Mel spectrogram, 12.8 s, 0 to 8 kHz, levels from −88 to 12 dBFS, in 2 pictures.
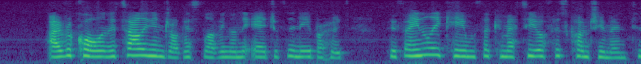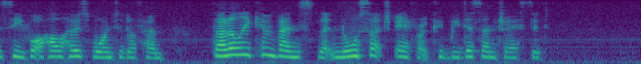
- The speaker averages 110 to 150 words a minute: No, average, 180 wpm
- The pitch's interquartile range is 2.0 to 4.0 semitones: Yes, average, 2.9 semitones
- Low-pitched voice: No, high, 240 Hz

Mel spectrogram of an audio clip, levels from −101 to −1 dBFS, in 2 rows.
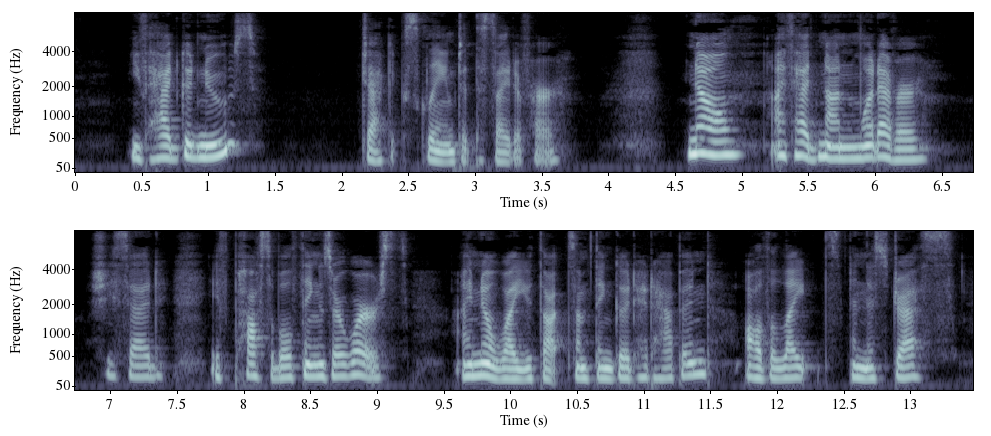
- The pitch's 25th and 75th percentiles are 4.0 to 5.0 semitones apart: No, average, 3.4 semitones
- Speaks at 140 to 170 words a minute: Yes, average, 165 wpm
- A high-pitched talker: No, medium, 170 Hz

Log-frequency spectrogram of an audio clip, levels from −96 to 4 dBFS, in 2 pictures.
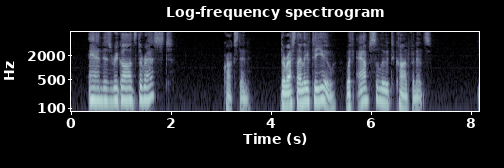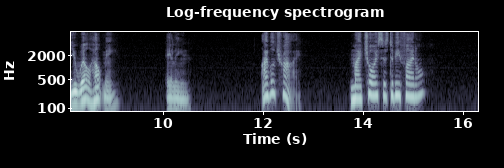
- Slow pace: Yes, slow, 105 wpm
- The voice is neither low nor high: Yes, medium, 150 Hz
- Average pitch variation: No, wide, 6.6 semitones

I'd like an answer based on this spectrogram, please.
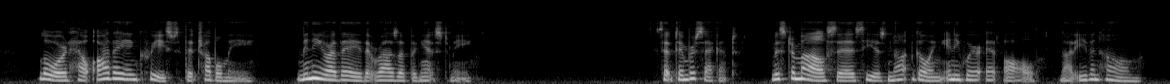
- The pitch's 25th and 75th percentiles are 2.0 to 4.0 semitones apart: No, average, 4.6 semitones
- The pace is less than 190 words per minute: Yes, average, 160 wpm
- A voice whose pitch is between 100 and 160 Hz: No, high, 200 Hz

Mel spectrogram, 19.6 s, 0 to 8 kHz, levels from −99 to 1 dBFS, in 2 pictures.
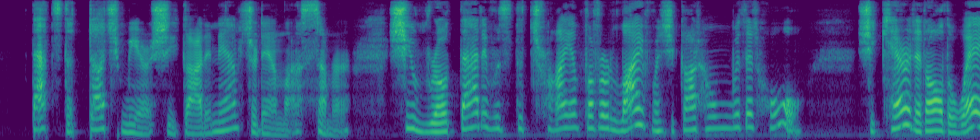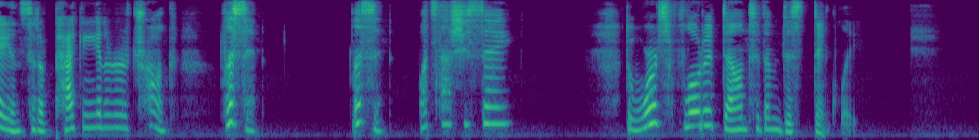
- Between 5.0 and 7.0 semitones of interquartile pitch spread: Yes, wide, 5.6 semitones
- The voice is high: Yes, very high, 250 Hz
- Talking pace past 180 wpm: No, average, 160 wpm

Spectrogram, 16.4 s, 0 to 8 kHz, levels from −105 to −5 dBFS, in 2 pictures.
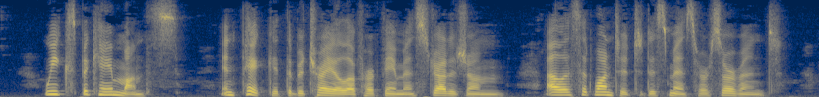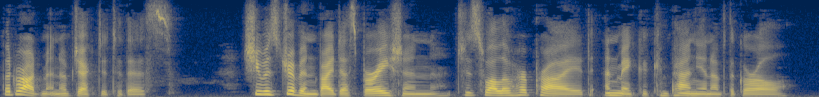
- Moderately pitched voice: Yes, medium, 155 Hz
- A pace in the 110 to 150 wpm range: Yes, average, 145 wpm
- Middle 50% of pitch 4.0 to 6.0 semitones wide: Yes, average, 5.3 semitones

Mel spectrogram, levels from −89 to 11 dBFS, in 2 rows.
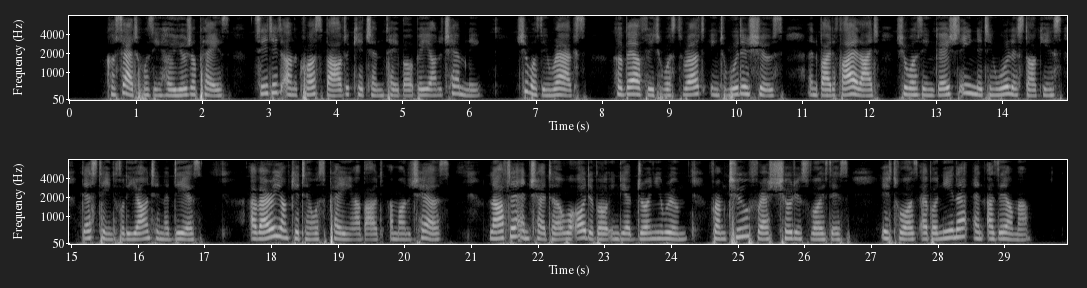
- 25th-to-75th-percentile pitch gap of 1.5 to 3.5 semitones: Yes, narrow, 2.5 semitones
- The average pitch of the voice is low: No, high, 215 Hz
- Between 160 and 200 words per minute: No, average, 150 wpm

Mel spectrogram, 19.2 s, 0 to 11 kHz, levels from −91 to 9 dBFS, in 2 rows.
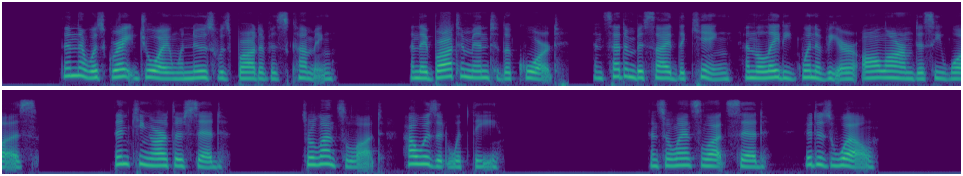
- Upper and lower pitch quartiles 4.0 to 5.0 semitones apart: No, average, 3.0 semitones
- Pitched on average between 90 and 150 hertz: No, high, 220 Hz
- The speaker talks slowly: No, average, 165 wpm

